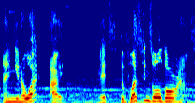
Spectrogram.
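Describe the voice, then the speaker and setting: A woman chatting casually as a panel guest, rambling and haltingly repeating her words as she goes. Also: a little high, expressive, soft background music. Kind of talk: casual gossip chat.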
